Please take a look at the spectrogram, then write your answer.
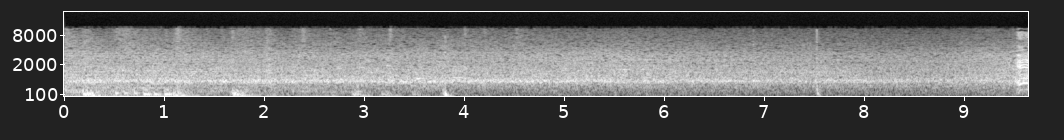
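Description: A football stadium crowd roars as a broad, steady wash of noise throughout, a game announcer speaking over it, with occasional louder thumps and bursts.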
